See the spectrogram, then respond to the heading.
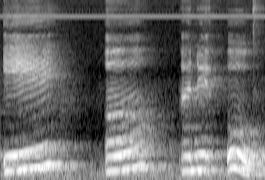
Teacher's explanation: પણ જ્યારે એ, અ અને ઓ એનું ઉચ્ચારણ કરો છો ત્યારે જીભ તાળવાથી થોડીક દૂર મધ્યમાં રહે છે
